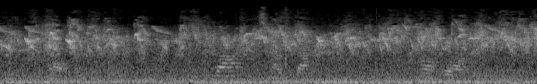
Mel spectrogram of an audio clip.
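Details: Black bulbuls competing for banyan figs at Niaosong Wetland Park, recorded 4 November 2015 with a Canon PowerShot SX700 HS; dense overlapping squeaky, nasal chirps and mewing notes from several birds, with steady low background rumble.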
